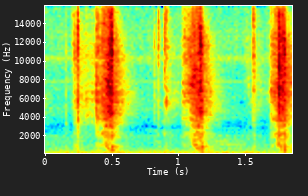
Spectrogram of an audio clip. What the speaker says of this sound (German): ziehe ich das Papier ein paar Mal über das Falzbein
